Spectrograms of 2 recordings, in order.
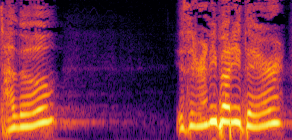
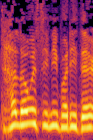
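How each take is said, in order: First: There is a pause after hello. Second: It is said without a pause after hello.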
